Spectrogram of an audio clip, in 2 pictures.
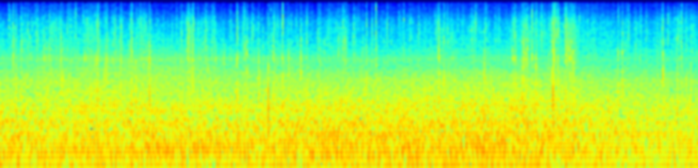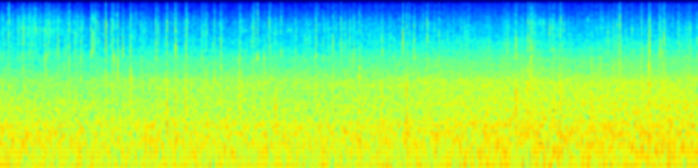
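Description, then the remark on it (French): A light snow shower falls with a steady, even hiss and fine pattering ticks on surfaces, continuous for the whole stretch with no voices. “Petite averse de neige.”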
